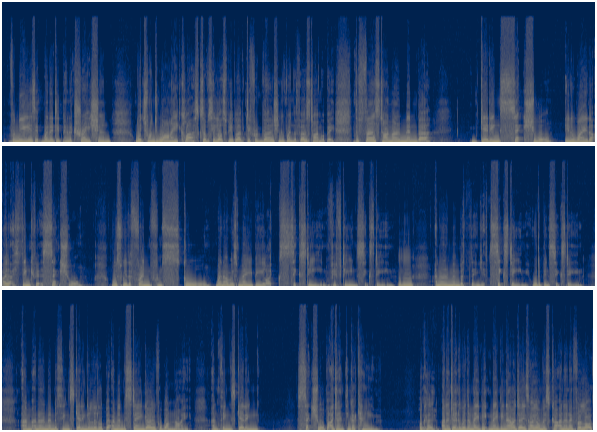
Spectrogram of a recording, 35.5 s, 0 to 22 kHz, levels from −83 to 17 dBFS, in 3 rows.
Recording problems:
distortion; heavy; 6 dB below the speech

